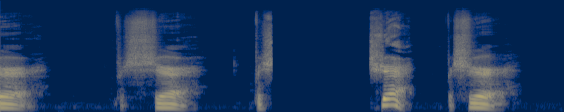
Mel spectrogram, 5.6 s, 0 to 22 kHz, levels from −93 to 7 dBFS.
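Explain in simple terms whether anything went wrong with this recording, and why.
Two things go wrong in this recording of everyday sounds.

At 2.71 seconds the sound suddenly cuts out. Nothing plays until 3.71 seconds, a gap of almost one full second. This is a playback stall. The player most likely ran short of incoming audio, or was briefly held up by other work on the device. It had nothing to send to the speakers, so it fell silent until it could continue.

From 3.71 to 4.67 seconds the sound rushes along. This is time-compressed catch-up. After the stall, the player was behind. To get back on schedule, it cut out many tiny slices and blended the remaining pieces together. Here it plays at twice the normal speed. The pitch stays the same, so nothing sounds squeaky. It just feels hurried.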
